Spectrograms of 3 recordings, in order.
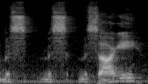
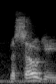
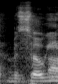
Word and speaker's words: Misogi: And I don't know if I'm going to say it correctly, but the Misagi concept. Misogi, yeah. Misogi.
